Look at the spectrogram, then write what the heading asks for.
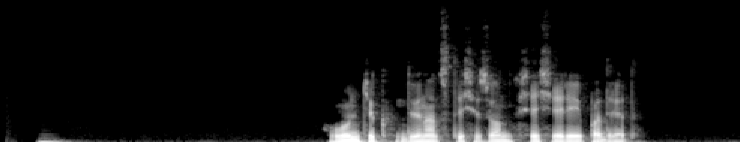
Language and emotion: Russian, neutral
